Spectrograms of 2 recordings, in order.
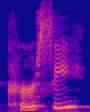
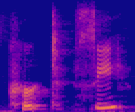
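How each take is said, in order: First: The word is said without a T sound. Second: The word is said with a T sound. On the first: "Midgery So pronounces it cursey" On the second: "the proper word is curtsy with a T"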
